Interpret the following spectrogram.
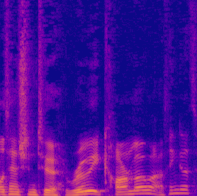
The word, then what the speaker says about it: Rui Carmo: Also, I want to call attention to Rui Carmo, I think that's how you say his name, r u i Carmo.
